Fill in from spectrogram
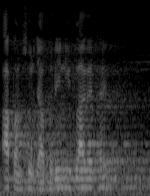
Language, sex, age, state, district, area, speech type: Maithili, male, 60+, Bihar, Purnia, urban, spontaneous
